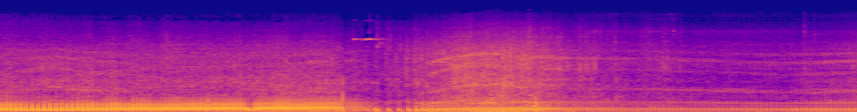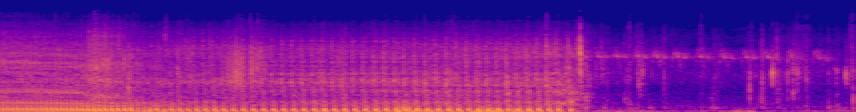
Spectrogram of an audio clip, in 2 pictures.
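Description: Small Honda motorcycle engine running on a rough dirt track: loud at first, revving up with a rising pitch, then settling into a steady putter. It cuts off suddenly about three quarters of the way through, leaving only a few light clicks.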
